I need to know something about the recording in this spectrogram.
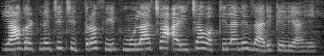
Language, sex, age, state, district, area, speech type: Marathi, female, 30-45, Maharashtra, Thane, urban, read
